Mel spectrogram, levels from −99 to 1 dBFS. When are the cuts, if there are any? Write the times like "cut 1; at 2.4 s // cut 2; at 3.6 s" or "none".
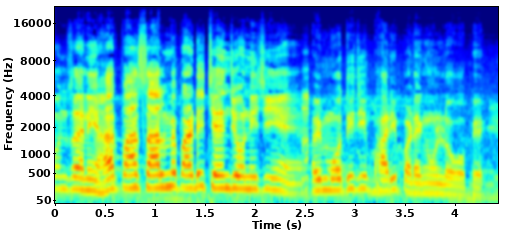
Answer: cut 1; at 2.4 s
